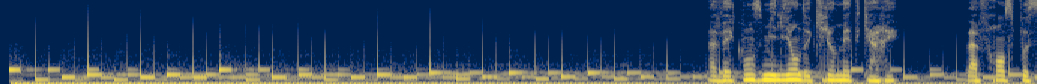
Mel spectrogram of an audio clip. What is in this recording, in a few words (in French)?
Corporate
